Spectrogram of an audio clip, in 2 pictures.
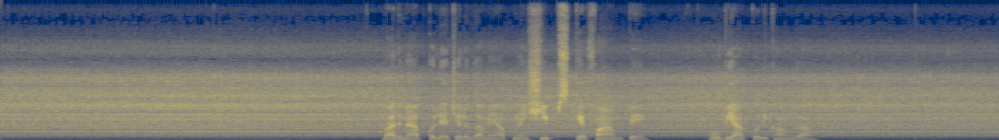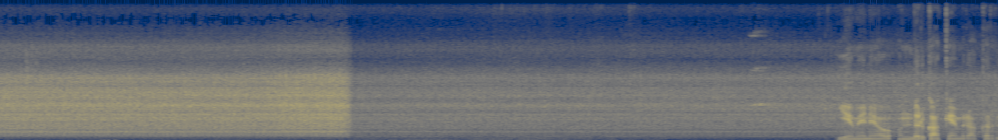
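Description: A tractor engine hums steadily as the tractor drives along.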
